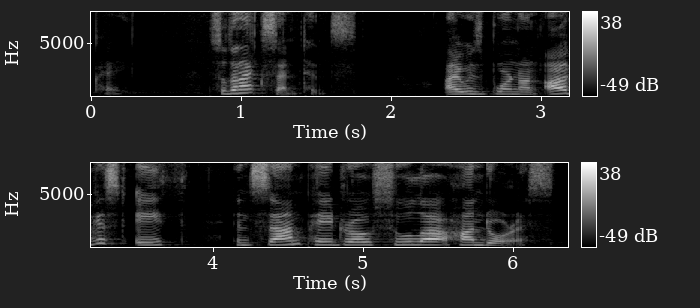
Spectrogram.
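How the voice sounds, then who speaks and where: A young woman tutoring a small group of adult English learners in a classroom, giving clear, encouraging instructions. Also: high voice, moderate pace. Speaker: ESL tutor. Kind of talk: teaching a small group lesson.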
